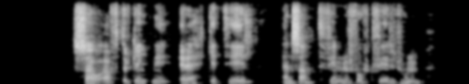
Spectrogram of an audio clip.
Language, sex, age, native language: Icelandic, male, 20-29, Icelandic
